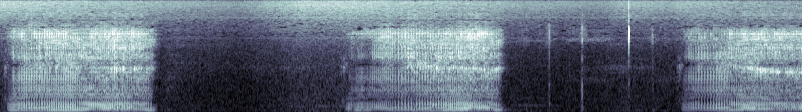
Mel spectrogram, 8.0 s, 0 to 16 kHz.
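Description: Loud rattling snores about 1.5 seconds long, separated by quiet exhalations, roughly four to five seconds per breath cycle: heavy snoring.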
